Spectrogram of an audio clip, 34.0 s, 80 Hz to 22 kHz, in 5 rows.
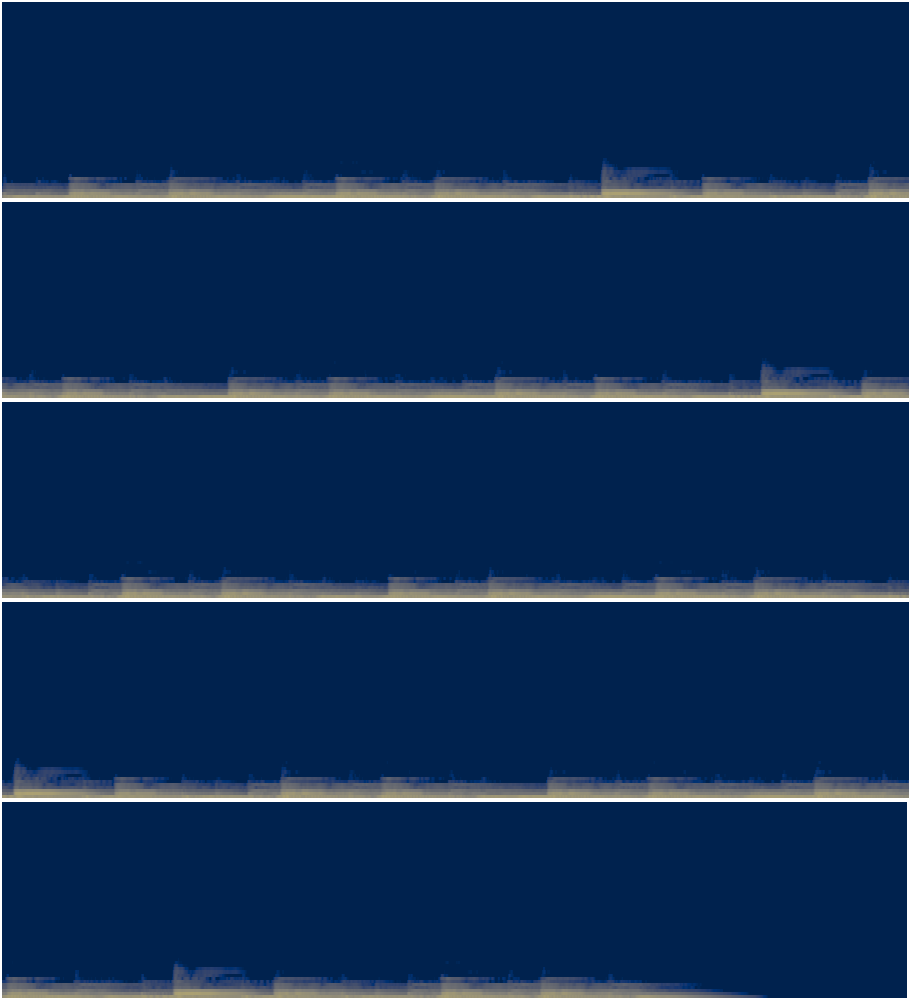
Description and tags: Piano loops 013 octave down short loop 120 bpm
Piano, bpm, free, 120bpm, reverb, 120, loop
